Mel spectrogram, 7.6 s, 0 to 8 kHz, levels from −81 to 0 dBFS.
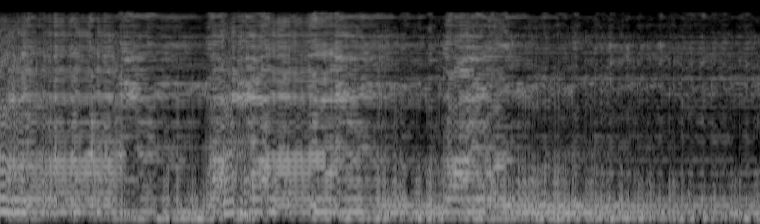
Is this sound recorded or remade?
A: remade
